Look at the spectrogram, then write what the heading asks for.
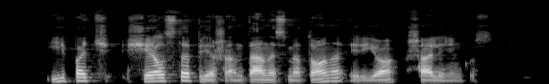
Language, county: Lithuanian, Šiauliai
